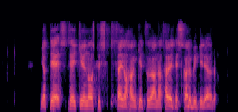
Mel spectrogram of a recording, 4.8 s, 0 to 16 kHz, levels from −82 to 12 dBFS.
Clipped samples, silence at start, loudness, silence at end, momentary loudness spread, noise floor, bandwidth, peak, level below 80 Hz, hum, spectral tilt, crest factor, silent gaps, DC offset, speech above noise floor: under 0.1%; 0.8 s; -22 LUFS; 0.45 s; 7 LU; -67 dBFS; 8 kHz; -4 dBFS; -64 dBFS; none; -3.5 dB/octave; 18 dB; none; under 0.1%; 46 dB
